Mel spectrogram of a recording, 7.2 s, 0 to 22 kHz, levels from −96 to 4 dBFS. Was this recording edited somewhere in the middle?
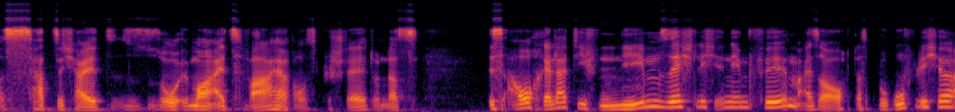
no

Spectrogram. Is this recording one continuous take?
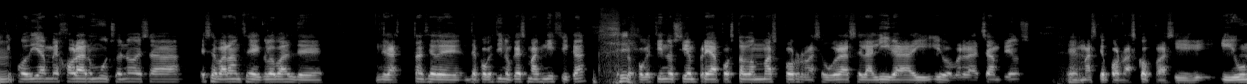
yes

